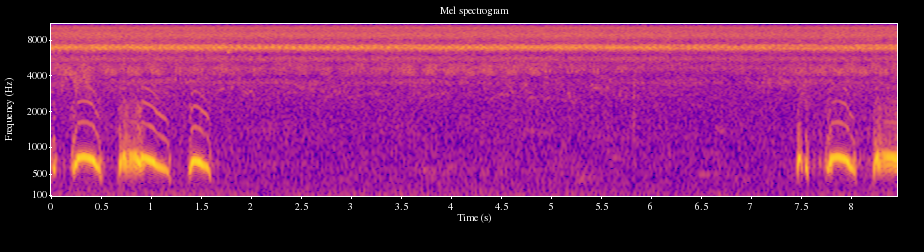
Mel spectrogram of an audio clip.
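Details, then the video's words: 'Kuk 1' song of an actively singing Spotted dove, played to lure other birds: three hollow arched coos, about five seconds of quiet, then the phrase begins again, with a steady high electronic whine throughout. "suara burung TEKUKUR GACOR kuk 1 SUARA KRISTAL lebih ampuh untuk pancingan"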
